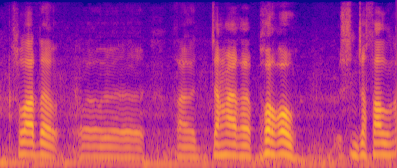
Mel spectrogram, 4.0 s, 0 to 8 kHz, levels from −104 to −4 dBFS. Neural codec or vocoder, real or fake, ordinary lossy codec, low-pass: codec, 16 kHz, 2 kbps, FunCodec, trained on LibriTTS, 25 frames a second; fake; none; none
